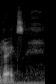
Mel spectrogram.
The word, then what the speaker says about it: Hendrix: Cuz when I say my name is Hrix, it either goes two ways. Oh, like Jimmyi Hendris. Or oh, like the gin.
